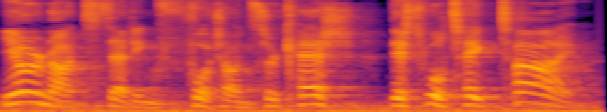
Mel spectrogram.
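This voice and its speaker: A woman's voice: medium pitch, very animated, moderate pace, fairly bright tone, faint music behind. An actress playing a stern, obstinate female alien politician in a video game, speaking with cold, clipped haughtiness. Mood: resentful.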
